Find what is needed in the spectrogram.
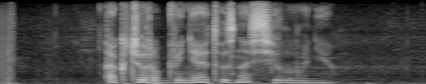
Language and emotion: Russian, neutral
